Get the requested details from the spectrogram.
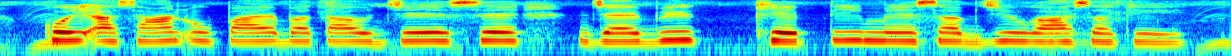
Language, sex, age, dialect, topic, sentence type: Magahi, female, 36-40, Western, agriculture, question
